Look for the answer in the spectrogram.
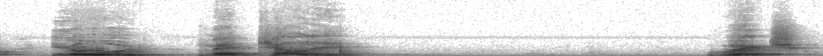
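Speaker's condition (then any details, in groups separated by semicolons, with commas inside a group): Cerebral palsy; from birth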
